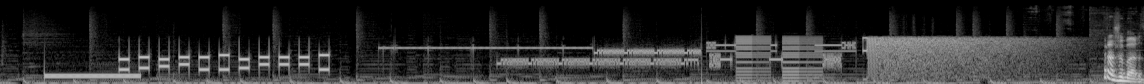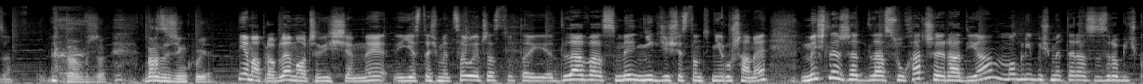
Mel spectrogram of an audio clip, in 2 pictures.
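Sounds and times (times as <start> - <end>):
old dial-up modem touch-tone dialing beeps: 0.5 - 8.8
speech: 1.3 - 1.7, 11.1 - 22.8
loud hiss of static from a dial-up modem: 8.6 - 10.8.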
